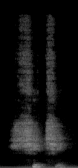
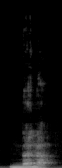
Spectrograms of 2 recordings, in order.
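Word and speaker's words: 七: Shichi, shichi. Or number 7 can also be pronounced as nana, nana.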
